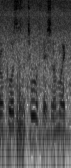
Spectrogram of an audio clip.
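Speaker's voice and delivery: usual speaking voice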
